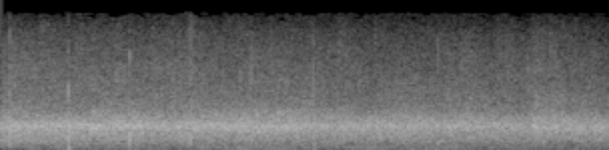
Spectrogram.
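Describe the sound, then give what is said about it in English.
Audience applause for a choir at a church service: a steady, dense clatter of many hands clapping, holding at an even loudness for about three seconds with no voices standing out. “Let's give this wonderful choir another hand, would you? They did a wonderful job.”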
